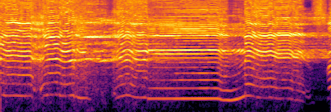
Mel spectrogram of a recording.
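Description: A man reciting the Quran in the drawn-out melodic mujawwad style through a microphone and loudspeakers, his voice gliding up and down in long ornamented phrases. About halfway through he holds one note steady, then swoops up and falls away, with a short breath just before the end.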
